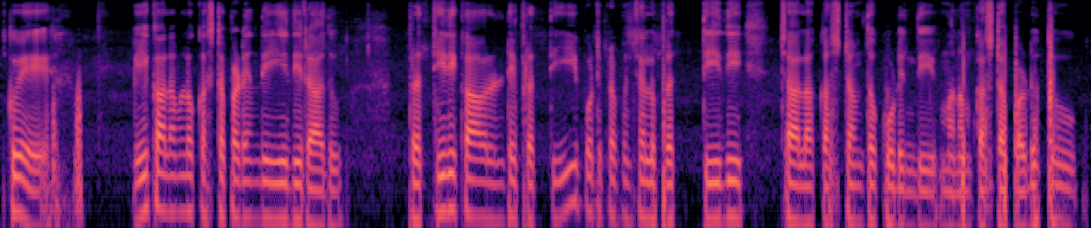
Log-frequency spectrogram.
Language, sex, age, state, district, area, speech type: Telugu, male, 18-30, Telangana, Ranga Reddy, urban, spontaneous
